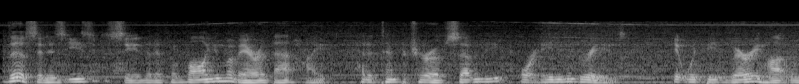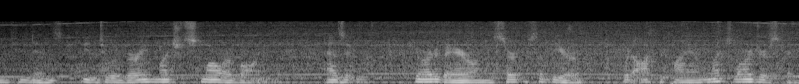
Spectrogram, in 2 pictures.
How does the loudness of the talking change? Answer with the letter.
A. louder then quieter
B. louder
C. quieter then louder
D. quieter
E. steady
E.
